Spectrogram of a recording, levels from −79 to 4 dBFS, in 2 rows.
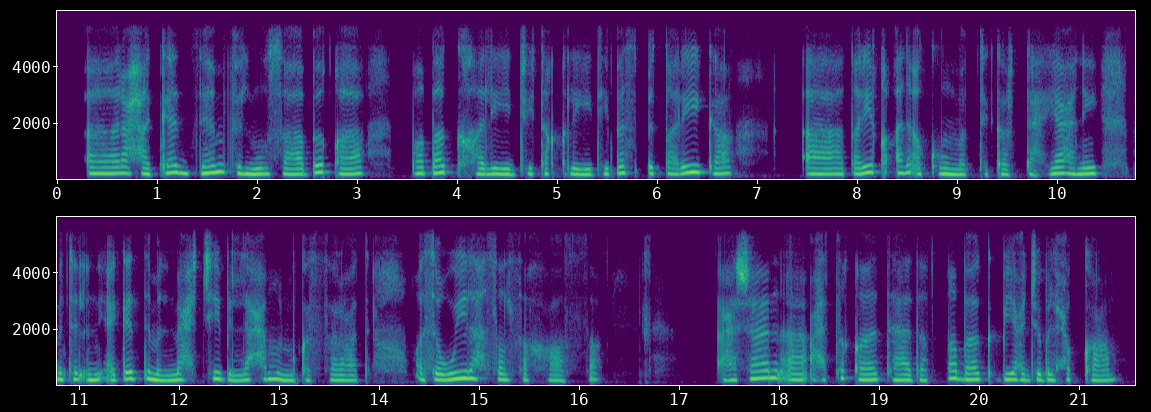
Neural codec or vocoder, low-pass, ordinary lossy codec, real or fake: none; 5.4 kHz; none; real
